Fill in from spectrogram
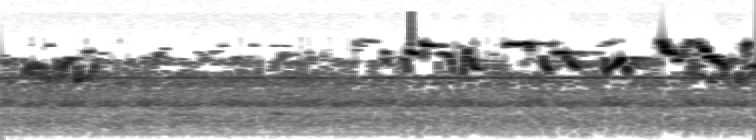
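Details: Perched over a creek at Qingdao University in China, an Oriental white-eye starts quietly, then breaks into quick, high, squeaky twitters during the second half, heard over a faint steady hum and soft background noise.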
